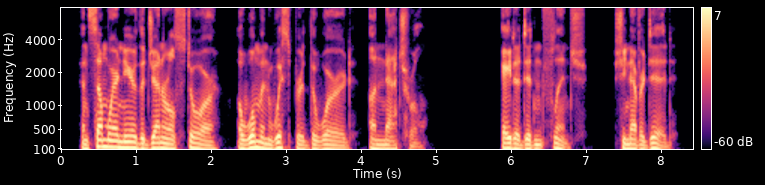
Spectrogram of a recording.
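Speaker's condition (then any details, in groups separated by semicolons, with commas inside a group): No condition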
